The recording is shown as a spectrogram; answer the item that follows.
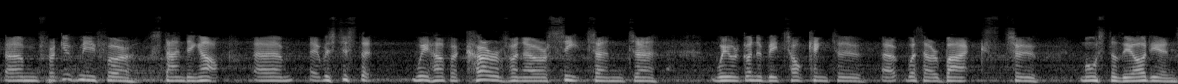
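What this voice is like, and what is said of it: Scottish accent. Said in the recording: “You probably guess from my accent that I come from Scotland”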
